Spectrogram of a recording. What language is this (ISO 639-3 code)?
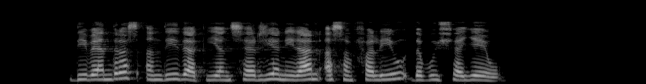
cat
